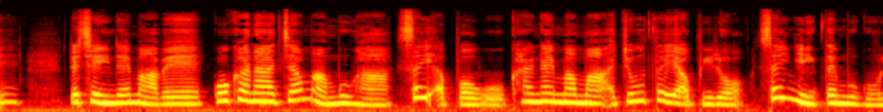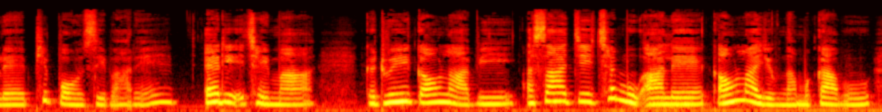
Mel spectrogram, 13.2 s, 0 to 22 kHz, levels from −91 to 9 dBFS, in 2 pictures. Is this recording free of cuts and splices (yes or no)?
no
